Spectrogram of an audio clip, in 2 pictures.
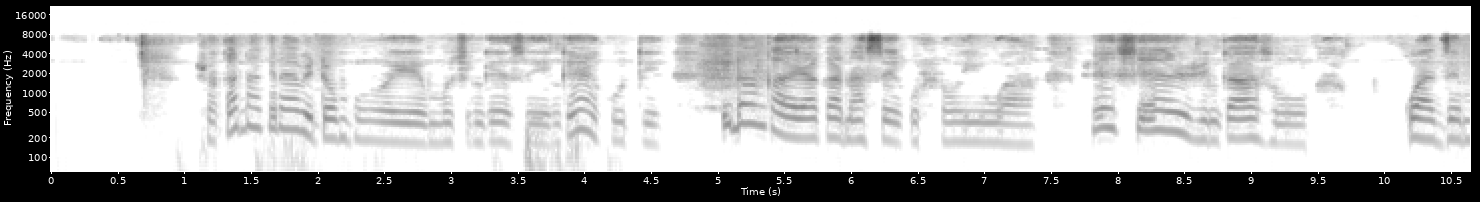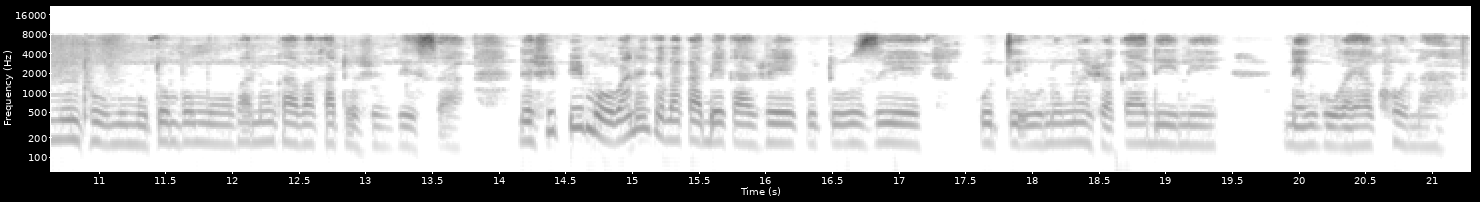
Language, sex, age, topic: Ndau, female, 50+, health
